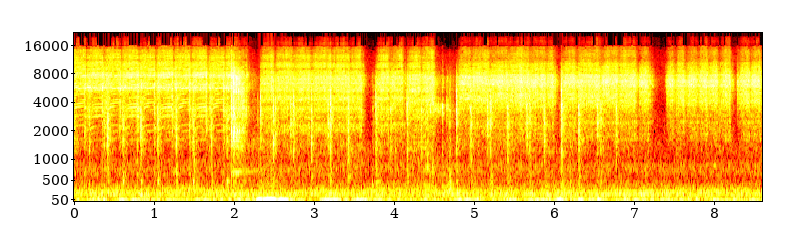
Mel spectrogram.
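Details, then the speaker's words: HPI Savage 3.5 nitro RC truck (.21 build), steering servo sweeping back and forth: quick, crisp, even whirring bursts without twitching, stutter or buzzing, just gear noise; servo working properly. "you squeeze them slow guys as long as they're not twitching just isn't twitching that's the gearing you're hear"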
